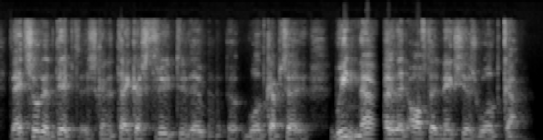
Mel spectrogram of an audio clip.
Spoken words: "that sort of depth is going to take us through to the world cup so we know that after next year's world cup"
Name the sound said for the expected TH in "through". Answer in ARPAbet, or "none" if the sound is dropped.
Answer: TH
